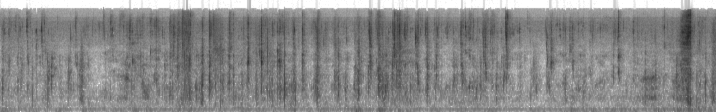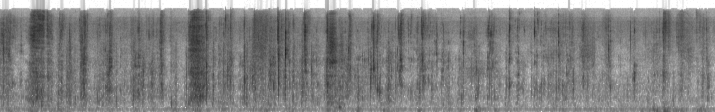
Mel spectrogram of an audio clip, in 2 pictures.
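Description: A person chewing and eating Korean home-cooked food close to the microphone: chewing and crunching with many small clicks and taps, a few louder ones around the middle, over a low steady hum.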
